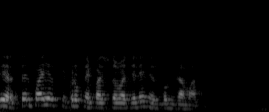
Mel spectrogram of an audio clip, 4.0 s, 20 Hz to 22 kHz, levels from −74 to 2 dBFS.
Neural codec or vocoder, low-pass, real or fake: none; 3.6 kHz; real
